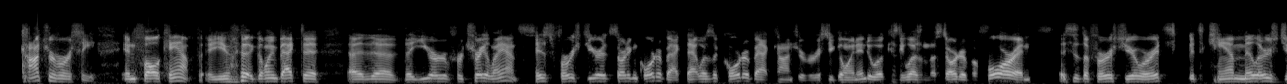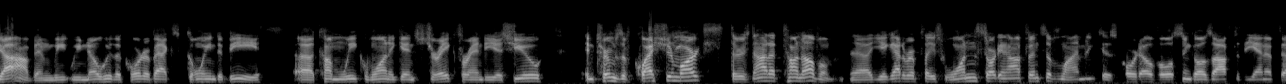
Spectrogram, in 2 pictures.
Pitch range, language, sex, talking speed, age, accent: 120-140 Hz, English, male, 215 wpm, 30-49, American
